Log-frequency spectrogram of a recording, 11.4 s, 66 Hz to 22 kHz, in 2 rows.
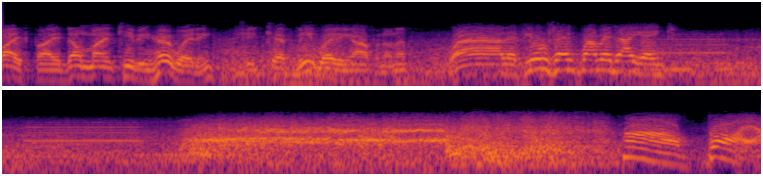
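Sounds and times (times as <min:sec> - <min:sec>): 
speech: 0:00.0 - 0:05.2, 0:10.4 - 0:11.3
engine rumbling: 0:00.0 - 0:11.3
car tires screeching in a skid: 0:01.6 - 0:10.1
car crashing into the back of a taxi: 0:07.0 - 0:10.6.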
